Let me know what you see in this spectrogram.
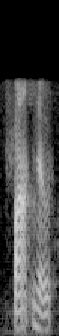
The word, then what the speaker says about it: Fontenot: Fontenot, F-O-N-T-E-N-O-T.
